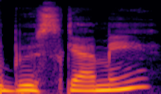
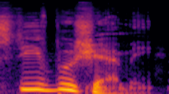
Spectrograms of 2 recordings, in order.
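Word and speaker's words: Buscemi: Are you going to say Busi? No, it's Steve Bushami.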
